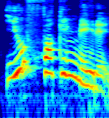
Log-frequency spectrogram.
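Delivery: "You fucking made it" slow, high and weighty; emphatic. Real, not acted. Insisting on the cuss word for graduating, "You fucking made it" hugely emphatic. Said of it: "needs that kind of emphasis".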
